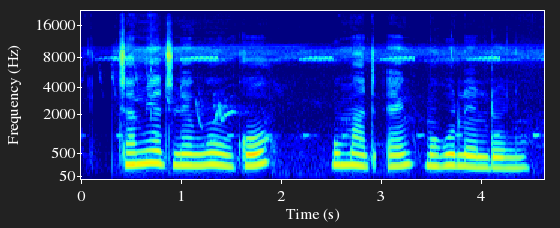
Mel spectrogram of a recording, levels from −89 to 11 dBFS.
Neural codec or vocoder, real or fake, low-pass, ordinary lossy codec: none; real; none; none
